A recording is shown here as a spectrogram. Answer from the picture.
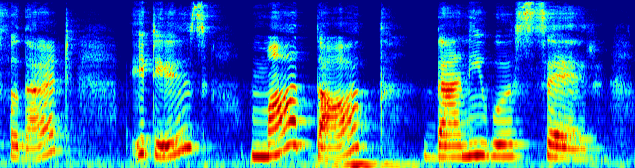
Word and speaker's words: date: It is ma date d'anniversaire. Go slow with this. Ma dat. It's not date. In English it's date, in French it's dat.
